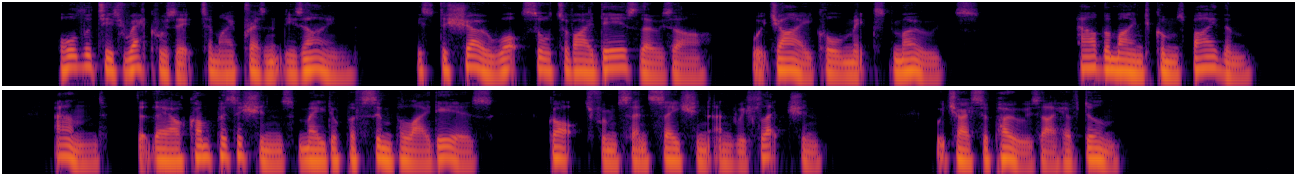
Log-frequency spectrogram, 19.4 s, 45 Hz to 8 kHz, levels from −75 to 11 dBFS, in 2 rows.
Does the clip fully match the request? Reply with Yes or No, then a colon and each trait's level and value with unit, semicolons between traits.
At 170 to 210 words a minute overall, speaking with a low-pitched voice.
No: average, 150 wpm; low, 105 Hz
